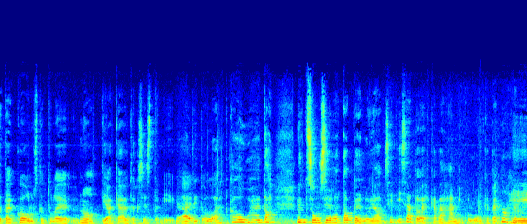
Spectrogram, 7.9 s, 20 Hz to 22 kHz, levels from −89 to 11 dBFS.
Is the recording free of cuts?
no; 1 cut; at 2.6 s

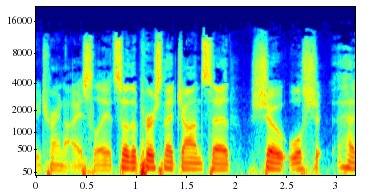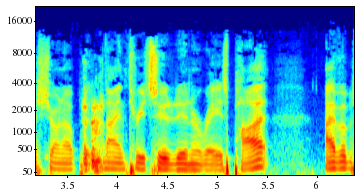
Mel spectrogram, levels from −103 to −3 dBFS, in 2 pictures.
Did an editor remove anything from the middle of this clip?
yes; 1 cut; at 1.9 s

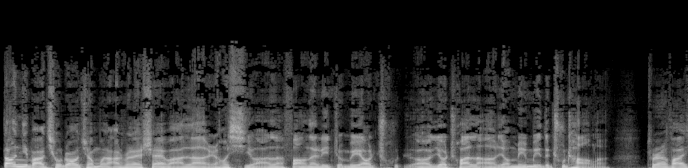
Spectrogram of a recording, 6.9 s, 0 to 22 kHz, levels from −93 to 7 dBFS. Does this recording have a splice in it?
no; 0 cuts

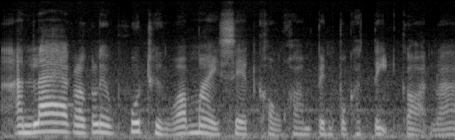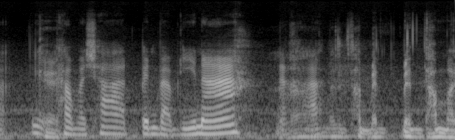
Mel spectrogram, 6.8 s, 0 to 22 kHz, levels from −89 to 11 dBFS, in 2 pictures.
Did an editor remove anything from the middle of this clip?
no; 0 cuts

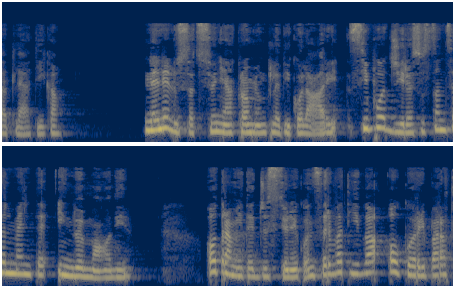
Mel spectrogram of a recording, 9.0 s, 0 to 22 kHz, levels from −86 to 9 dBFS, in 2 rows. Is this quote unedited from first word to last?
yes; 0 cuts

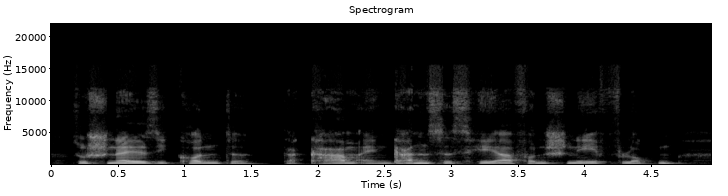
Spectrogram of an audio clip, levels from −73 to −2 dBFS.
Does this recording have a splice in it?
yes; 1 cut; at 1.6 s

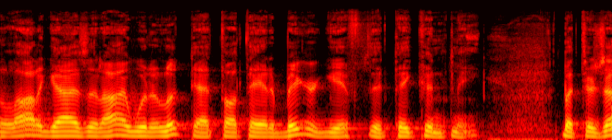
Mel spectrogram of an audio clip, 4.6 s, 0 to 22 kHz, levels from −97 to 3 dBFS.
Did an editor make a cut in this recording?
yes; 1 cut; at 3.4 s

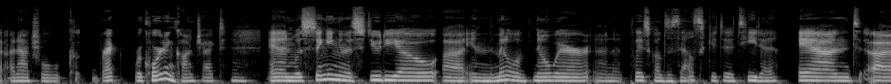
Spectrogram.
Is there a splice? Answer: yes; 2 cuts; at 2.6 s, 7.9 s

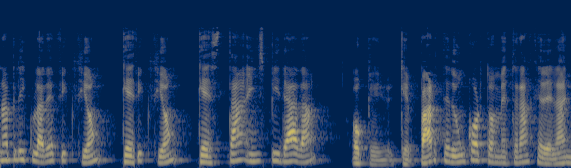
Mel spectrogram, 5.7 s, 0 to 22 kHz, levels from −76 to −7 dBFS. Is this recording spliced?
yes; 1 cut; at 1.3 s

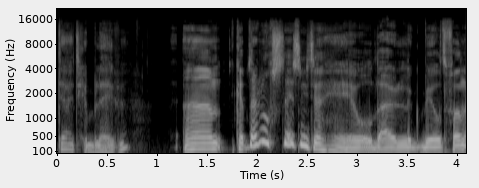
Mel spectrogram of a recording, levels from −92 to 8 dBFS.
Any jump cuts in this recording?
no; 0 cuts

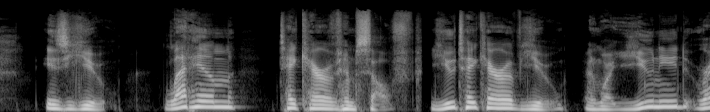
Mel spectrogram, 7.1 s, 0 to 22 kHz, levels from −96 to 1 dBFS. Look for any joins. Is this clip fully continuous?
no; 1 cut; at 4.2 s

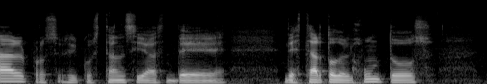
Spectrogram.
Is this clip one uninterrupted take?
no; 1 cut; at 3.5 s

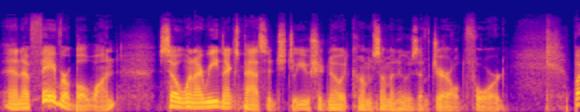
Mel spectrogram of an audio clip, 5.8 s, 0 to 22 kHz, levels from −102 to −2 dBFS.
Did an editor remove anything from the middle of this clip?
yes; 4 cuts; at 2.2 s, 2.9 s, 3.7 s, 4.2 s

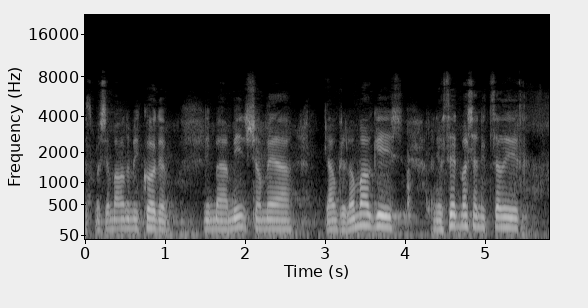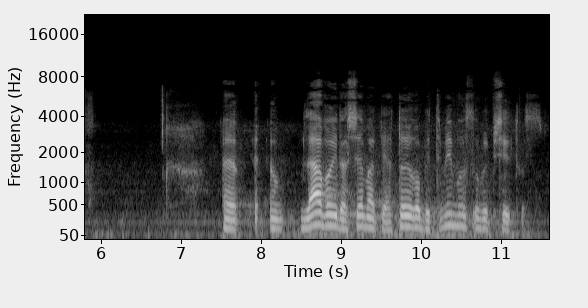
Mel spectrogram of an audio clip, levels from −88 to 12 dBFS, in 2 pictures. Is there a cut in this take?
yes; 3 cuts; at 1.5 s, 2.0 s, 3.2 s

